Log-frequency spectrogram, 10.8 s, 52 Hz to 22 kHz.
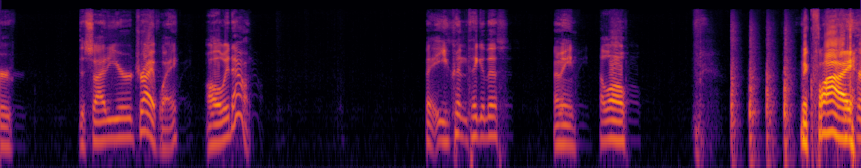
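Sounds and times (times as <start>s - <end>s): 
speech: 0.0s - 0.2s, 1.0s - 3.2s, 5.3s - 7.9s, 10.0s - 10.7s
firm knocks: 9.1s - 10.0s.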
